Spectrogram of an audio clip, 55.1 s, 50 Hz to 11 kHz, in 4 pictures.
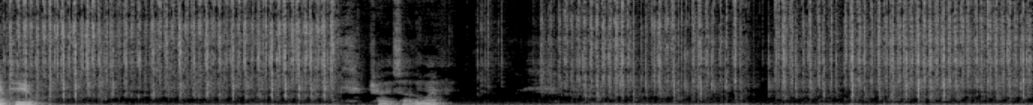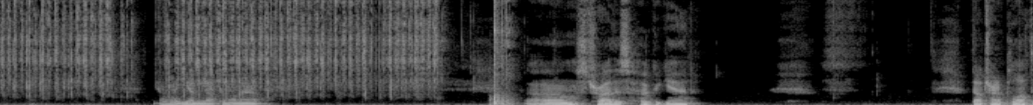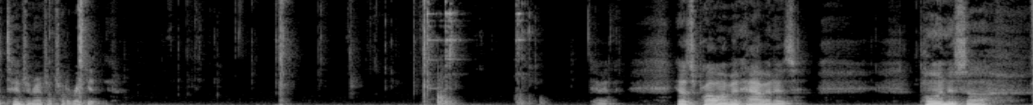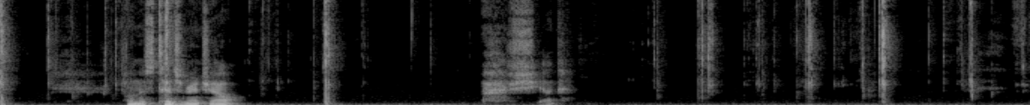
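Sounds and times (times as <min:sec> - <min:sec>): lock pick scratching: 0:06.3 - 0:19.7, 0:50.0 - 0:55.0
lock pick scraping and clicking: 0:50.0 - 0:55.0.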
